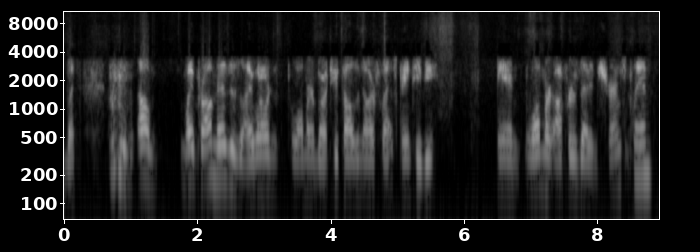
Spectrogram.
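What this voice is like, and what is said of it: Rough, congested-sounding voice. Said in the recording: “Excuse my voice. I'm kind of coming off the cold.”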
